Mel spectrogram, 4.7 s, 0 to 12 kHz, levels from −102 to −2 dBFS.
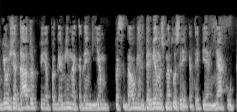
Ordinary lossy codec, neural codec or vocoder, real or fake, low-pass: MP3, 32 kbps; none; real; 7.2 kHz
